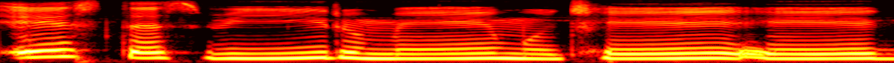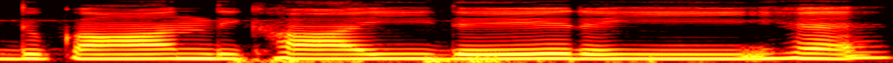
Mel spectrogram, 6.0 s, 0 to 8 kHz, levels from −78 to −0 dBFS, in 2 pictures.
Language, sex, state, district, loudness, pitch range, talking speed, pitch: Hindi, female, Madhya Pradesh, Katni, -12 LUFS, 215-235 Hz, 100 wpm, 225 Hz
